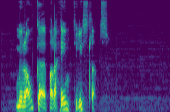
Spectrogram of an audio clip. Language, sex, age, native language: Icelandic, male, 20-29, Icelandic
